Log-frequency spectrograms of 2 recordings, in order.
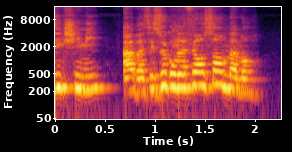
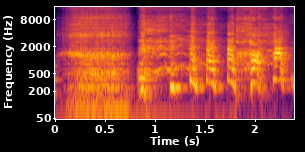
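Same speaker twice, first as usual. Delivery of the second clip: high burst of laughter; 8 semitones higher, 4 dB quieter than usual. Acted. Class laughs at the imitation.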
